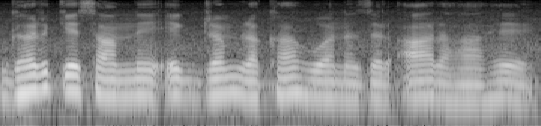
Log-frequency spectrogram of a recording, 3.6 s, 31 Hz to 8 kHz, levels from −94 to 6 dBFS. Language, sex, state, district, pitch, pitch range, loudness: Hindi, male, Arunachal Pradesh, Lower Dibang Valley, 115 Hz, 110-125 Hz, -17 LUFS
